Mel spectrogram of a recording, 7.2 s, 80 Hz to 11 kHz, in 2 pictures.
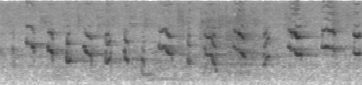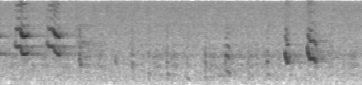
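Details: Pomeranian puppies almost four weeks old, Monte and his siblings, recorded May 25, 2008. Rapid run of high, short whining cries with falling tails, about a dozen within four seconds, then a few scattered yelps after a pause.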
